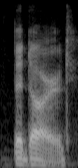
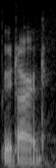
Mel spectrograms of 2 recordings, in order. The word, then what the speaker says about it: Bedard: correct you Landy um it's Bedard not boudard you gotta get that pronunciation right man if we're going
